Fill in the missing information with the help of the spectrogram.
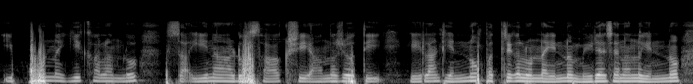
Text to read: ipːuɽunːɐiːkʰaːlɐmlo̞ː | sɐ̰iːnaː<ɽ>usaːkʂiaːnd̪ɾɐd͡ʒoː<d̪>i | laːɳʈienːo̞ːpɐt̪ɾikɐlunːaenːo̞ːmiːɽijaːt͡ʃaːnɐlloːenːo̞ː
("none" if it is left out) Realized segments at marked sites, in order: ɽ, t̪

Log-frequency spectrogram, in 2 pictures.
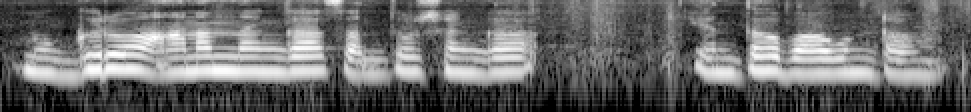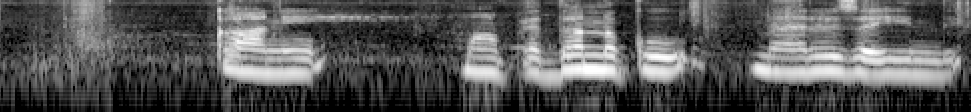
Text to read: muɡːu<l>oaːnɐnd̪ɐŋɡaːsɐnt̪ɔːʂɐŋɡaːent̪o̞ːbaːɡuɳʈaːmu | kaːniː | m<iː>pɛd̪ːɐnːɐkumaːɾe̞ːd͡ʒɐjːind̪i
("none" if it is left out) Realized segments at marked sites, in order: ɾ, aː

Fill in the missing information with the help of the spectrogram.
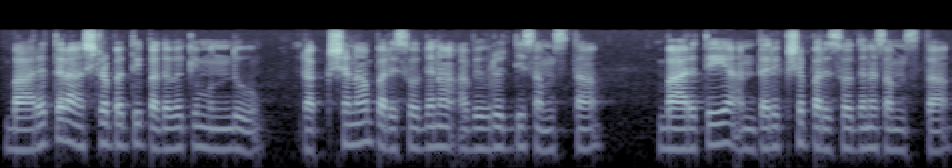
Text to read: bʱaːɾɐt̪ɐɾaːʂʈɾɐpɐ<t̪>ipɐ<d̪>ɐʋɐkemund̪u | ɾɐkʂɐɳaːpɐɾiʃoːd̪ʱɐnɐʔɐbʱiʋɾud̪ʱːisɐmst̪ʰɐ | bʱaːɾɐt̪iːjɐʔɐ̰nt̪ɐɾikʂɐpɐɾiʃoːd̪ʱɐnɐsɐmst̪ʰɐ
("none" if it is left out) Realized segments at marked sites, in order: t̪, d̪

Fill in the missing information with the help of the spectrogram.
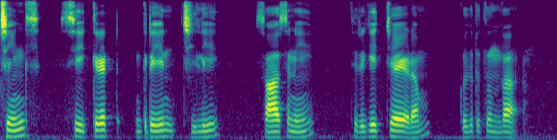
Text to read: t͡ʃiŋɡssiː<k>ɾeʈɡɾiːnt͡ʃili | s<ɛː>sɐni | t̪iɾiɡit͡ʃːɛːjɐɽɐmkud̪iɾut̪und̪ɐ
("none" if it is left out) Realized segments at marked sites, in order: k, aː

